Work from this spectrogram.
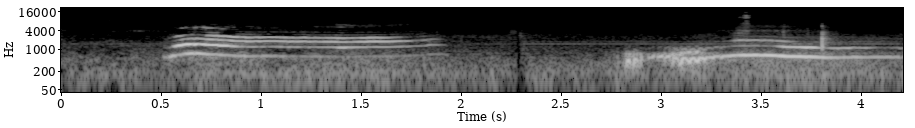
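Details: Pet cat producing a long steady meow, then after a pause a scratchy rising sound leading into a second drawn-out meow that falls slightly at the end; faint steady hum underneath.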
